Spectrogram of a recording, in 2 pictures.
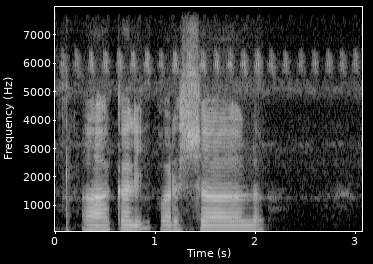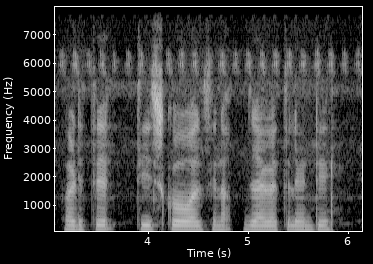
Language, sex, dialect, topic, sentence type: Telugu, male, Utterandhra, agriculture, question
